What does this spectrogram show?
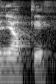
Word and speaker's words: gnocchi: Marzia, how do you say gnocchi?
